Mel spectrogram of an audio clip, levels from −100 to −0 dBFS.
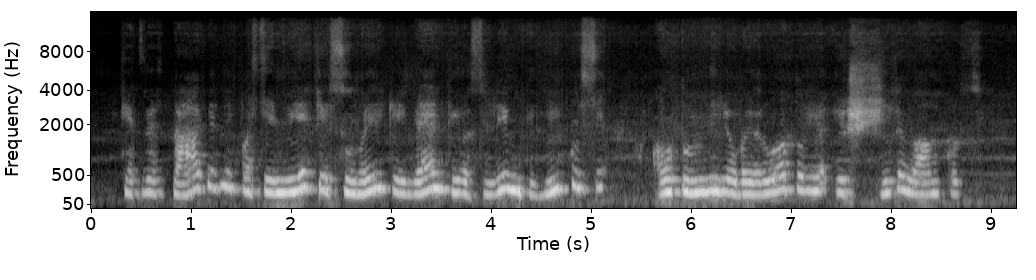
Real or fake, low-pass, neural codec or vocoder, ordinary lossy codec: fake; 14.4 kHz; codec, 32 kHz, 1.9 kbps, SNAC; MP3, 96 kbps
